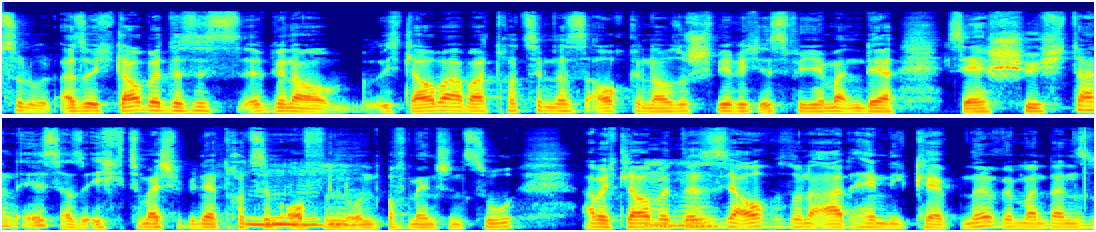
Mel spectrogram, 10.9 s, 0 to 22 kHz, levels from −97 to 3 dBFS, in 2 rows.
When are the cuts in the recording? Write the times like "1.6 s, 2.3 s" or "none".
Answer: 7.4 s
